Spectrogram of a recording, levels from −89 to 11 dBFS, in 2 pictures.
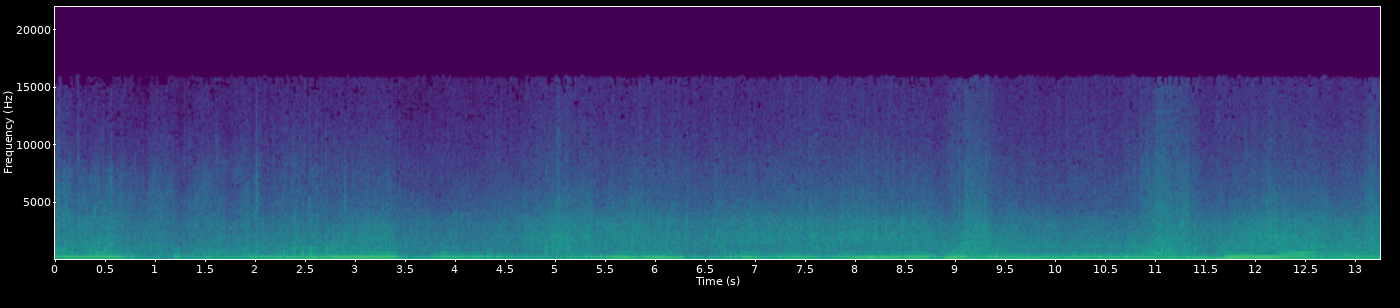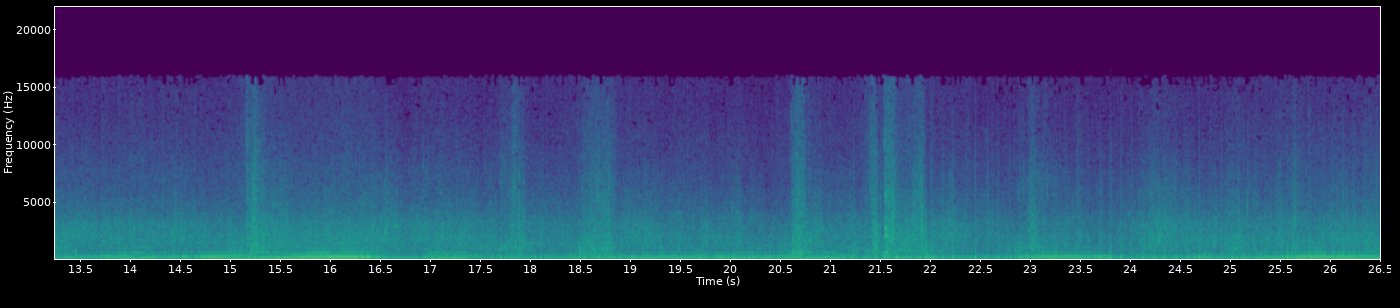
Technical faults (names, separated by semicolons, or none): train of clicks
